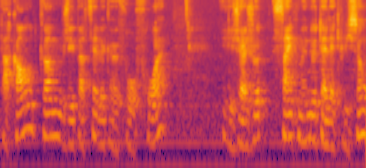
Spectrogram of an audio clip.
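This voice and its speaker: Over noticeable background noise and audible room echo, a man speaks at a moderate pace and medium pitch with ordinary pitch variation. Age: 70s. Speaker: home cook. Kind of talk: tutorial. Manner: measured, with frequent hesitations.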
